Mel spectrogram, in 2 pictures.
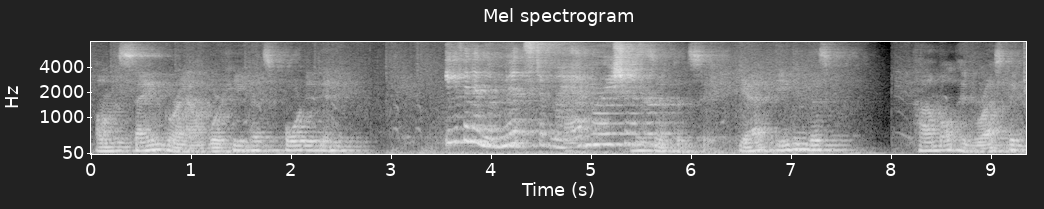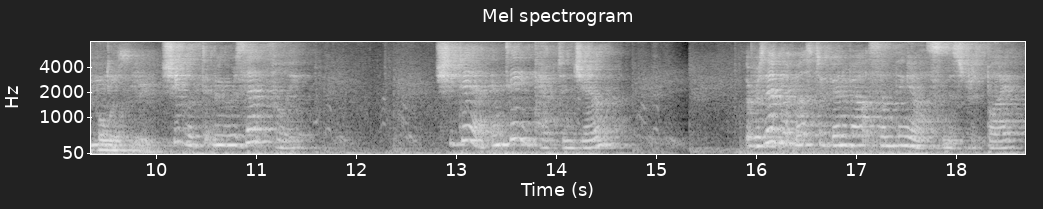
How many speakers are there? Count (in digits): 2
